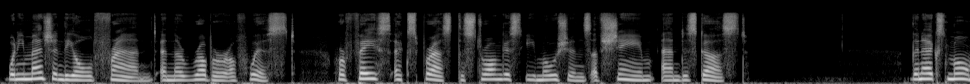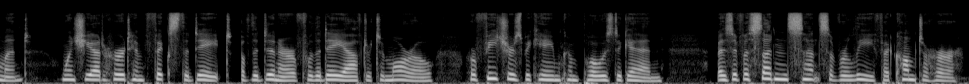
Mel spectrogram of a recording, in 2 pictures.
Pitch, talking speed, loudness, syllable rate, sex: 205 Hz, 175 wpm, -20 LUFS, 4.2 syllables/s, female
